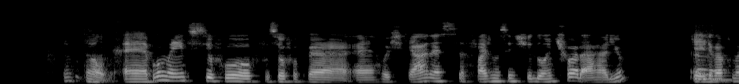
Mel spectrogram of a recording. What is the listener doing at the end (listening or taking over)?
listening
